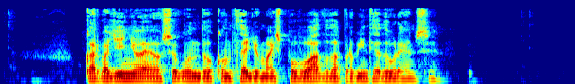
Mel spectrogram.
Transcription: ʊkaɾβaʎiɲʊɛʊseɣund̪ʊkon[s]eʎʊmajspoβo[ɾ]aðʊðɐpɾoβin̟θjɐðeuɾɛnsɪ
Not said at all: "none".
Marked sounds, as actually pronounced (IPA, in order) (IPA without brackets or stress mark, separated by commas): θ, none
